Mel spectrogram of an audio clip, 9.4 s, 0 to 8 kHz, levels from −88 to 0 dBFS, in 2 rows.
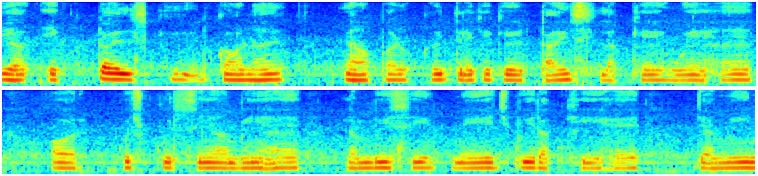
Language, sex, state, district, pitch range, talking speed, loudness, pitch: Hindi, male, Haryana, Rohtak, 145-155 Hz, 180 wpm, -20 LUFS, 150 Hz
